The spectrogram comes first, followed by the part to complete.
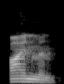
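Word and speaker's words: Feynman: Is that I think it's called a Fineman technique. Yeah, that's what I was going to say. I think if you're curious, you can search up, wait, how do you pronounce it, Ben? Fineman.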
